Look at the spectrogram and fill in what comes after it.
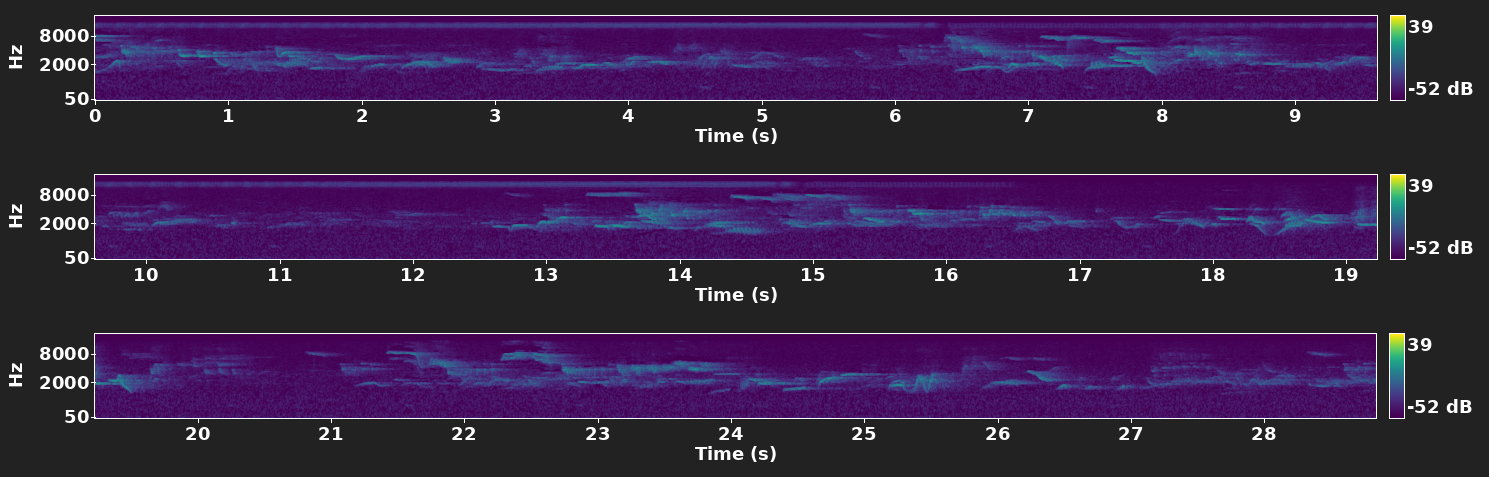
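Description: Wild birds chirping and singing: many short, quick, overlapping calls that come in waves.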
